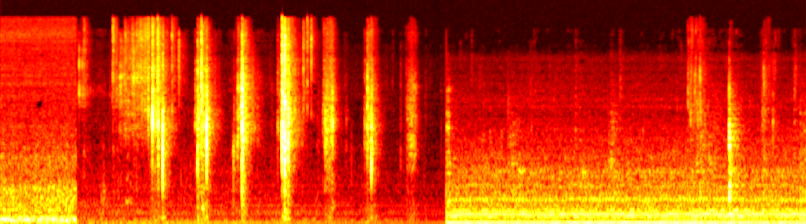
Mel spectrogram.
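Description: Hand pepper grinder twisted over the pot: about nine short, gritty crunches over some three seconds. A steady low hum follows, with a couple of light clicks near the end.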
